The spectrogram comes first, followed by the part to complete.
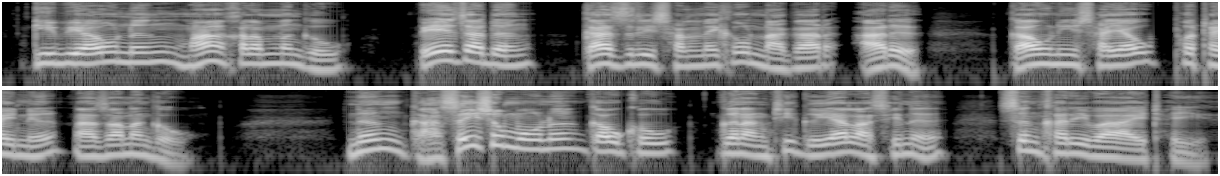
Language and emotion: Bodo, disgusted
